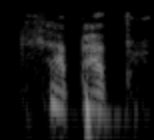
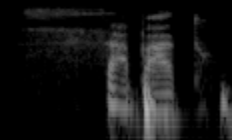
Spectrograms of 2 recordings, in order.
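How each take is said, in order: First: The first consonant is a th sound. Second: The first consonant is an s sound. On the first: This is not how it is said in Peru. "con la interdental" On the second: This is how it is said in Peru. "hacemos un ceseo, ¿no? Decimos zapato"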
